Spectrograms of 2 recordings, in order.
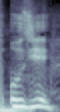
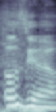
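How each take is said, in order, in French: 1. Le nom finit par un son fermé 'ay'. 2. Le nom finit par un son ouvert 'air'. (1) "dites Ozier" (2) "j'ai très très mal prononcé l'identité de ce chanteur"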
